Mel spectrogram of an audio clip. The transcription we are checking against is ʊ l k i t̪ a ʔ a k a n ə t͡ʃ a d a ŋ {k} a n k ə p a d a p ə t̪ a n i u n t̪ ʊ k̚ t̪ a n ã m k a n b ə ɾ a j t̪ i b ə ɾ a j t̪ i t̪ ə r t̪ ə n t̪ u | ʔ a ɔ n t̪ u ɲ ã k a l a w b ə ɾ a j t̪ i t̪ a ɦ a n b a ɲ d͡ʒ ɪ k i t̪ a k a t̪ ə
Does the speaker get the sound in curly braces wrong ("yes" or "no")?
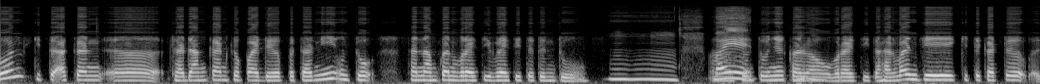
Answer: no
